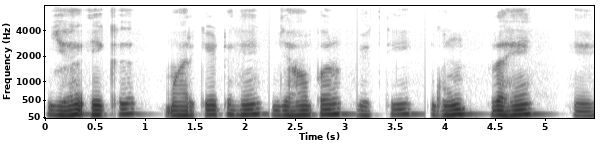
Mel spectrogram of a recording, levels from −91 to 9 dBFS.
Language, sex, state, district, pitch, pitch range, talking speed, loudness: Hindi, male, Maharashtra, Sindhudurg, 125 Hz, 115-130 Hz, 110 wpm, -17 LUFS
